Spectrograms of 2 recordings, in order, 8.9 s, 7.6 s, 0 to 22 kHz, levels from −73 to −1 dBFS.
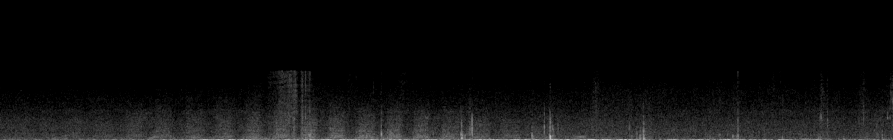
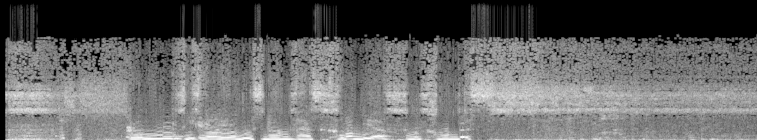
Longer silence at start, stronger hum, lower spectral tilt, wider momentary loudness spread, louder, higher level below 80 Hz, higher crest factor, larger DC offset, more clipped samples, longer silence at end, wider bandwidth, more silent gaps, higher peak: about the same, 0 s vs 0.05 s; neither; first, -5.5 dB/octave vs -3 dB/octave; first, 14 LU vs 8 LU; second, -37 LUFS vs -7 LUFS; second, -30 dBFS vs -24 dBFS; first, 18 dB vs 8 dB; neither; second, under 0.1% vs 0.1%; about the same, 0 s vs 0 s; second, 9 kHz vs over 20 kHz; neither; second, -8 dBFS vs 0 dBFS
